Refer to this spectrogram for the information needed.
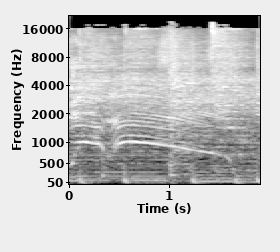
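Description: A loud punk rock song with distorted guitars and pounding drums, a raw yelled lead vocal backed by shouting gang vocals, dense and driving throughout.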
